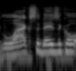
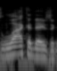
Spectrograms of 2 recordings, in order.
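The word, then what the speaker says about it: lackadaisical: you couldn't care less is it laxidasical or lacad desal the first one it's lacad desal is it yes see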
